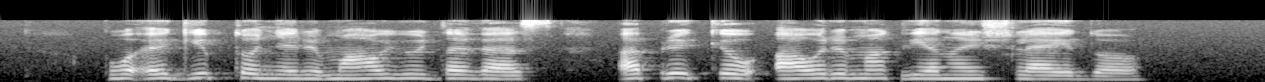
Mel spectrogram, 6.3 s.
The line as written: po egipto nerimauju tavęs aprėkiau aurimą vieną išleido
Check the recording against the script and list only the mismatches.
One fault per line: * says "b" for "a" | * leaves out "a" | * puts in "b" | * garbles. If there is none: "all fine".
all fine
